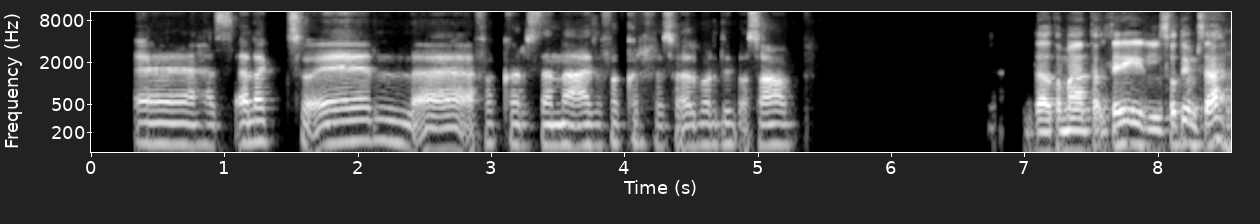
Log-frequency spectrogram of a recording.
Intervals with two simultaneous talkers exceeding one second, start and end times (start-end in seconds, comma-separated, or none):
none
